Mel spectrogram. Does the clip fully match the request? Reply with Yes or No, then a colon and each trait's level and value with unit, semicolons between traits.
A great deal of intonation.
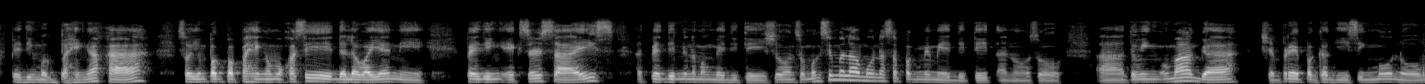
No: average, 3.4 semitones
